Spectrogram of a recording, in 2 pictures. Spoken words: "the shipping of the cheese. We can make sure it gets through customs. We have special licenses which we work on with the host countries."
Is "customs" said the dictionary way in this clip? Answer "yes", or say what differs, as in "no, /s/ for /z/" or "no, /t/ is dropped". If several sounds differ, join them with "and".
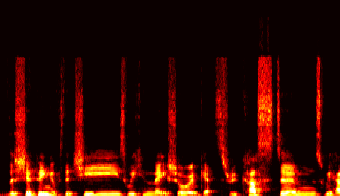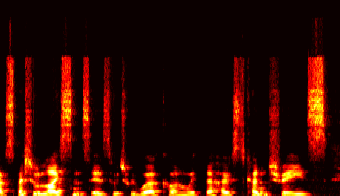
yes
